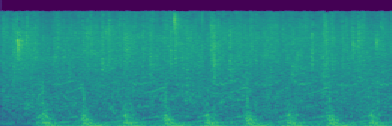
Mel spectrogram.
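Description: Steady heavy rain at night, heard from inside a car: a dense, loud hiss with regular low thumps pulsing about twice a second throughout, and no talk.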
